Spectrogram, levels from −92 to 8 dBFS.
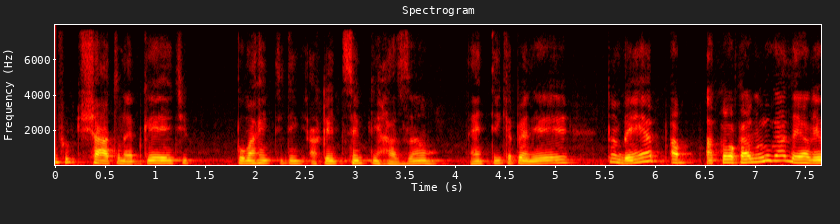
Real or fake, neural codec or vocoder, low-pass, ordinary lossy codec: fake; codec, 16 kHz, 8 kbps, FreqCodec, smaller model; none; none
